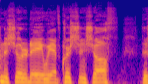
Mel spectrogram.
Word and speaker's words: Christian Schauf: Is Uncharted Supply Company, and on the show today we have Christian Schauf.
